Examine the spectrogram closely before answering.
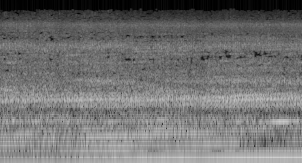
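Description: A tractor engine revs up hard as it pulls a heavy load.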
